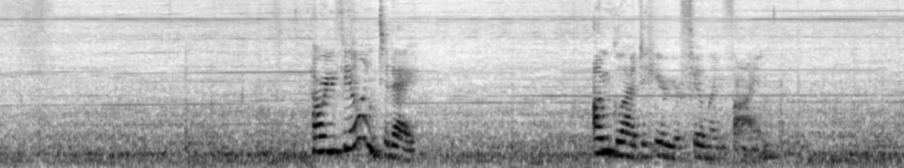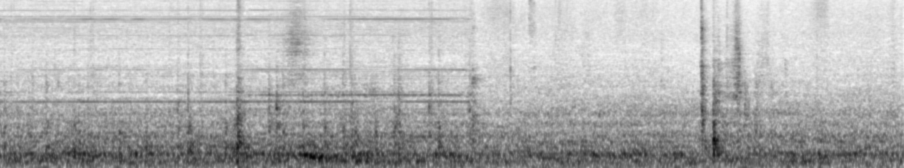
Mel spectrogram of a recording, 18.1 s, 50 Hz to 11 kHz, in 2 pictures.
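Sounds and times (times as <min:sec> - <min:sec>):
electric bed motor running: 0:00.0 - 0:14.0.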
